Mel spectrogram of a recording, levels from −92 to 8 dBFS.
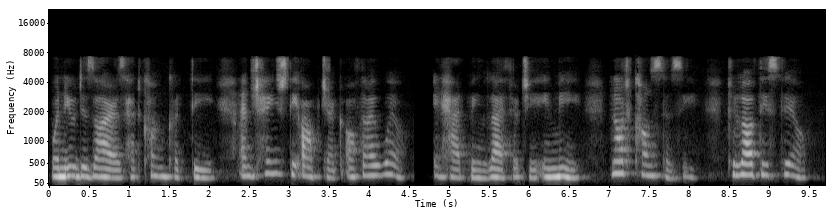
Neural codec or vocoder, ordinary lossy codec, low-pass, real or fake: codec, 24 kHz, 1.2 kbps, DualCodec; AAC, 32 kbps; 7.2 kHz; fake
